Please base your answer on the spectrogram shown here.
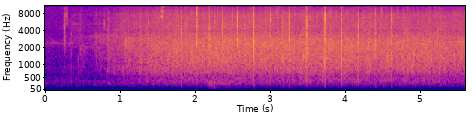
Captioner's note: audience applauding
